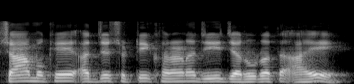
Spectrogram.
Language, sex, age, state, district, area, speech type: Sindhi, male, 30-45, Maharashtra, Thane, urban, read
